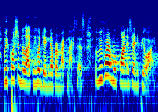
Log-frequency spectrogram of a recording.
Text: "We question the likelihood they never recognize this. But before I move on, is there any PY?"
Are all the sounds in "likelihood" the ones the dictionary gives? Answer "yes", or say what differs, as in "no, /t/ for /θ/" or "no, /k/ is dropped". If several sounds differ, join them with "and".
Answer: yes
